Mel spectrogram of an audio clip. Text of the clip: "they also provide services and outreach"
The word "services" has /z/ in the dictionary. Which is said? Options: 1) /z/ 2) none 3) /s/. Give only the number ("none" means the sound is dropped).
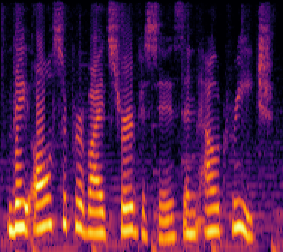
1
